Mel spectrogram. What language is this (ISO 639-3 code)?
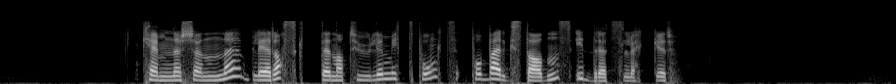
nor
